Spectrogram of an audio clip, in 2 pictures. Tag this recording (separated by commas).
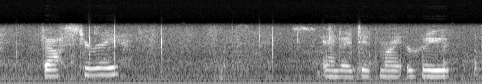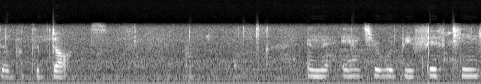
Speech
